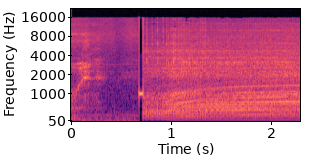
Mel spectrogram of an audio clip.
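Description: A short electronic beep, then a small gas engine, as on a leaf blower, comes in loud, rising quickly in pitch and then running steadily at high speed.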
